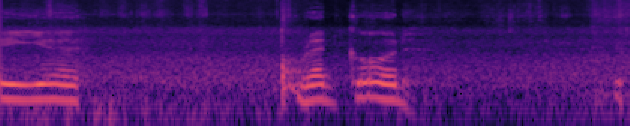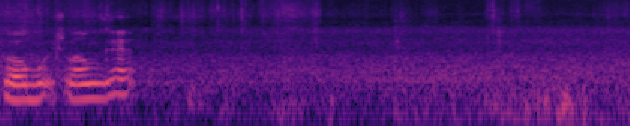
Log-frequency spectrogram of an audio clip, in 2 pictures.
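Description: Carrots are pulled out of loose potting compost in a pot.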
